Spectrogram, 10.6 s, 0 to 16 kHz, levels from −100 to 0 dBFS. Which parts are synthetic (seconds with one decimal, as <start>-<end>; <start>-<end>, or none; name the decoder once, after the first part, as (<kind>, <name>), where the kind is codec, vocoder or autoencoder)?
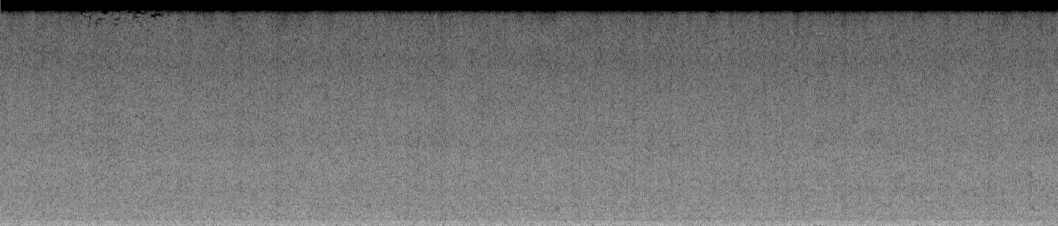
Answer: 0.0-0.8 (autoencoder, DAC-VAE); 1.7-10.6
